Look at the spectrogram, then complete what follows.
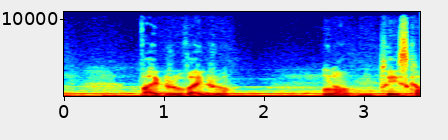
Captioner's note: speaking foreign language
